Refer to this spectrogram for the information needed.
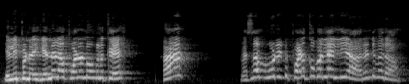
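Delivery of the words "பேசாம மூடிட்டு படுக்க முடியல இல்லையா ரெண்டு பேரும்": exasperated scolding. Acted. Husband exasperated at both.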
